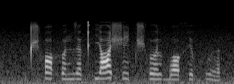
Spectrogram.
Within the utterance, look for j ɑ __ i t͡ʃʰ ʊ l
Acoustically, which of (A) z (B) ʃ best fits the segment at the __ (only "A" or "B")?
B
